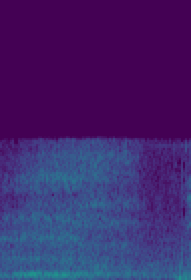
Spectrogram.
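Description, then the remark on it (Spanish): A long, deep breath drawn in, a steady rush of air lasting about two seconds with no talking, ending with a small catch. “Y con ese sentimiento de gratitud, ese júbilo, tomamos una profunda respiración”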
